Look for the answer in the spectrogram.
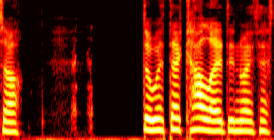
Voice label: "caled", Welsh

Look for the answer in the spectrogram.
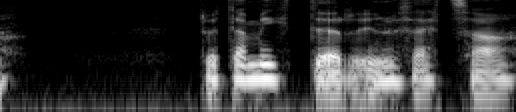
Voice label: "meidr", Welsh

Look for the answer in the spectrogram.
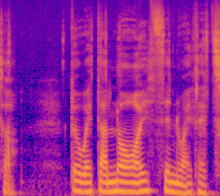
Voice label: "noeth", Welsh

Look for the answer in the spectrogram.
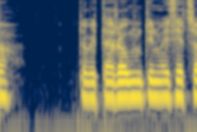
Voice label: "rownd", Welsh

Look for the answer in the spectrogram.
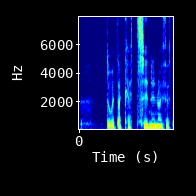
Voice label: "cetyn", Welsh

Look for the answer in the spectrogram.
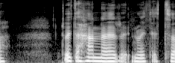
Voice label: "hanner", Welsh

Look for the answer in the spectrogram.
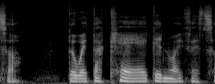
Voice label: "ceg", Welsh

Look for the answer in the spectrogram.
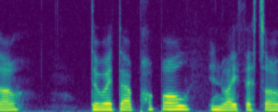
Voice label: "pobl", Welsh

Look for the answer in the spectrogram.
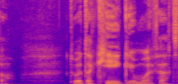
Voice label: "cig", welsh

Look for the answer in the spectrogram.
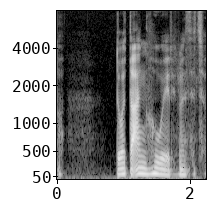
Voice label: "anghywir", Welsh

